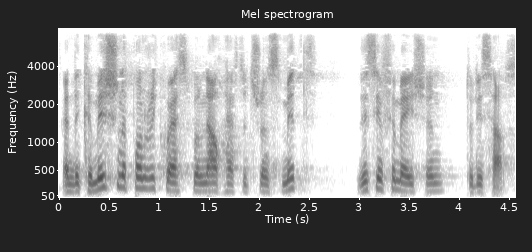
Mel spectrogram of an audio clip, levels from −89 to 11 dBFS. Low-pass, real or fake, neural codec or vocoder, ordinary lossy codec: 7.2 kHz; real; none; none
